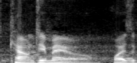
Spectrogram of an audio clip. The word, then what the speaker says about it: Mayo: Like mayonnaise? But just without the nays. It's County Mayo.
